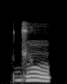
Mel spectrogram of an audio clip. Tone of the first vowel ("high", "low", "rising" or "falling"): falling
